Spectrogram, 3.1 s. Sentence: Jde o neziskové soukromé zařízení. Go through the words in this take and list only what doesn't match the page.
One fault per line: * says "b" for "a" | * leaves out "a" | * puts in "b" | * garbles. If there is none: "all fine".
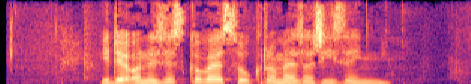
all fine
